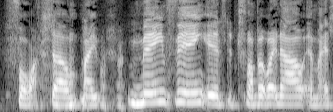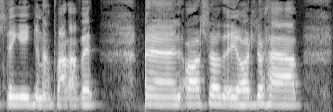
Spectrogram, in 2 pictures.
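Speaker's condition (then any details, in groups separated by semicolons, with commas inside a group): Down syndrome; born in Rochester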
